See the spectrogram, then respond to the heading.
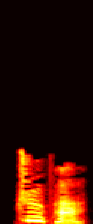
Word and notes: trouper: ‘tru:pər

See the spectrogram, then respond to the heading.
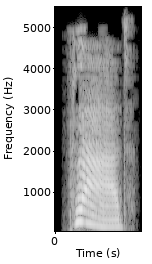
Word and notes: plaid: plæd

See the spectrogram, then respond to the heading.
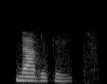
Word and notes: navigate: ‘nævə,geıt

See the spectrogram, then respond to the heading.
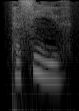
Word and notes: perceive: pər’si:v

